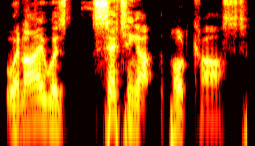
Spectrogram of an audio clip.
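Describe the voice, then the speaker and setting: A man hosting a podcast interview, relaxed and self-deprecating, laughing easily. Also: mid-range voice, unhurried, dry recording. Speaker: podcast host. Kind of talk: casual interview chat. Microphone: podcast microphone.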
